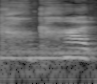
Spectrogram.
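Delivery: hint of panicky inner child; mock panic. Shown as a demonstration. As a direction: spiral into worry. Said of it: "that starts to panic about it".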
